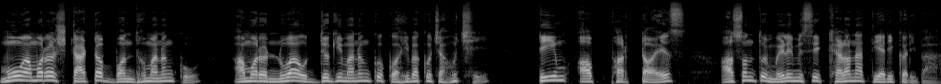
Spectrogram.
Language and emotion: Odia, neutral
